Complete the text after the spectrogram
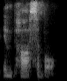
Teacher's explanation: the n assimilates to the following p and becomes m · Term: assimilation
